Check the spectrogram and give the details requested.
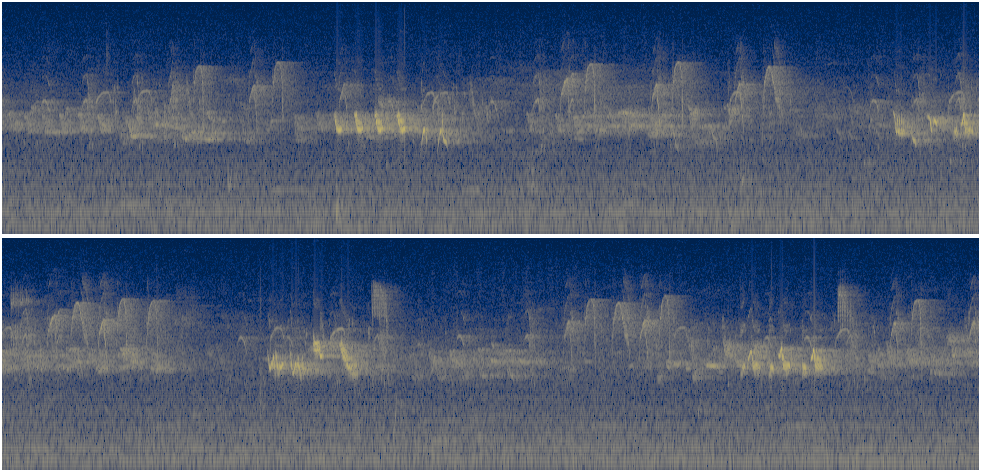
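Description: Birds chirping and twittering, with four louder bursts of rapid, closely repeated chirps.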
